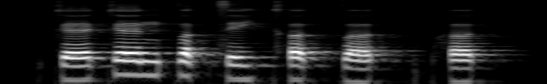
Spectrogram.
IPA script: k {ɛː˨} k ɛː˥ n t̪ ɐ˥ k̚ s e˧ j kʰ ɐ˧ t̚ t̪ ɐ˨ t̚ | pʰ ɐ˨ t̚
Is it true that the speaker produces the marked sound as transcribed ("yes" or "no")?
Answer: no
